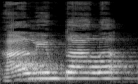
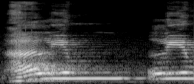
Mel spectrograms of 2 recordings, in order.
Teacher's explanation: Nah, di sini ada mim mati, mim sukun bertemu selain mim dan ba. Ya, hukumnya adalah idhar syafawi. Nah, jadi mim sukunnya itu harus jelas. Halim lim. Nah, jadi tidak boleh halim ta'ala.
